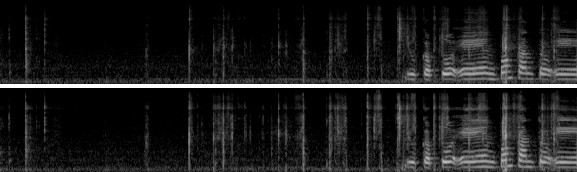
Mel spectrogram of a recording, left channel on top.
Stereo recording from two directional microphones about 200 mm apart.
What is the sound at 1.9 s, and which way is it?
Shuffling cards, 45° right (ahead or behind).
